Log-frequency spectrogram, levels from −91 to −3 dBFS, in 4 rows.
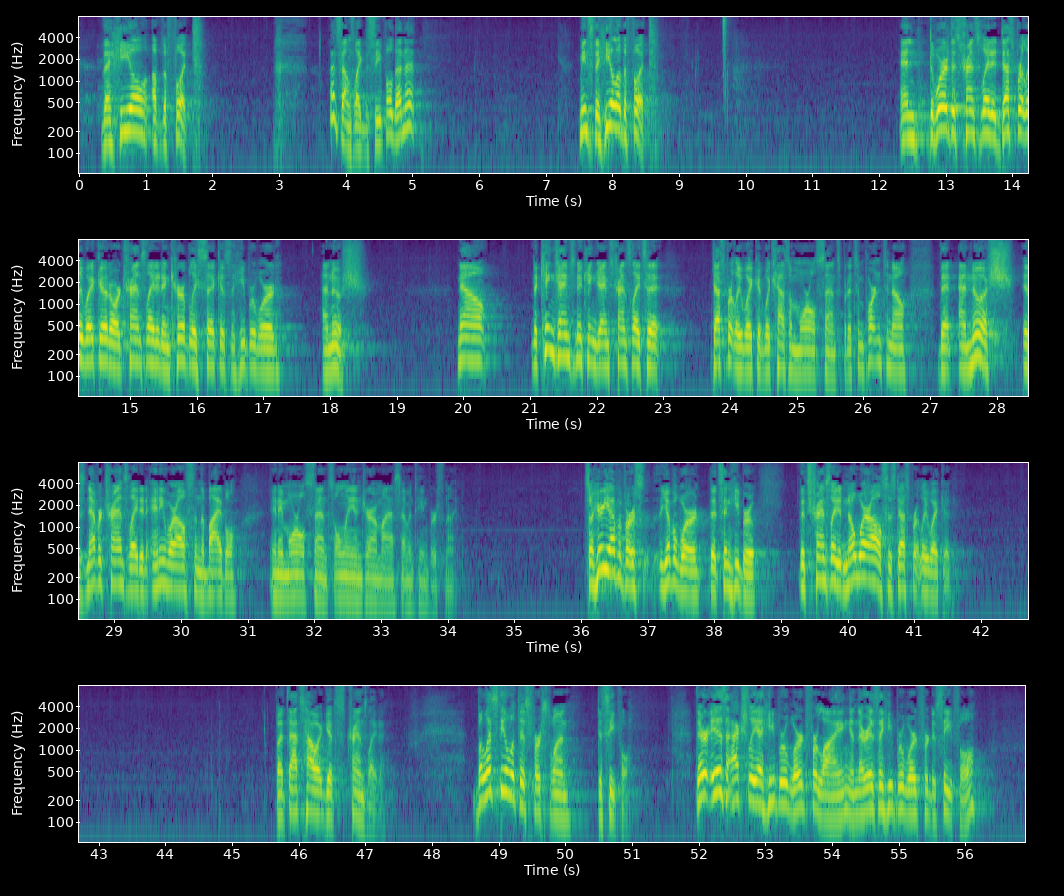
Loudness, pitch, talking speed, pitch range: -15 LUFS, 135 Hz, 130 wpm, 110-165 Hz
